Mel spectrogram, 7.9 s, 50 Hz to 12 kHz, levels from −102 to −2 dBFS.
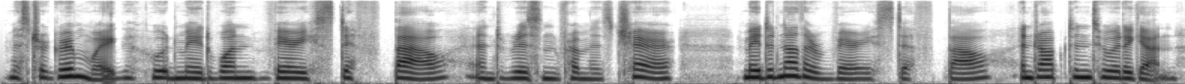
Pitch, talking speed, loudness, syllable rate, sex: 215 Hz, 180 wpm, -19 LUFS, 4.9 syllables/s, female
